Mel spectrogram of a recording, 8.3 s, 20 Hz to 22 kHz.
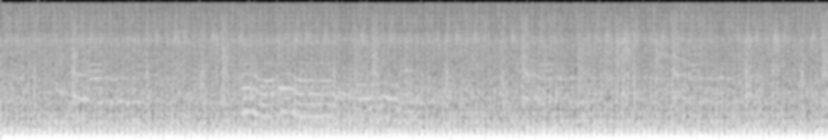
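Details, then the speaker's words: Subwoofer box playing a low test tone around 32–35 Hz, where the sub flexes, gives a deep steady bass with a buzzy rattle; suspected vibration where a panel meets the port, to be fixed by adding screws. "so i'm hearing the noise"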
